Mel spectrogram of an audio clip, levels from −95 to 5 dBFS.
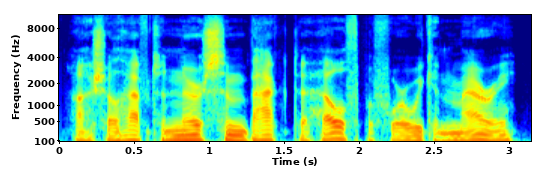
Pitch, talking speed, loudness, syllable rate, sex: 95 Hz, 250 wpm, -20 LUFS, 5.9 syllables/s, male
